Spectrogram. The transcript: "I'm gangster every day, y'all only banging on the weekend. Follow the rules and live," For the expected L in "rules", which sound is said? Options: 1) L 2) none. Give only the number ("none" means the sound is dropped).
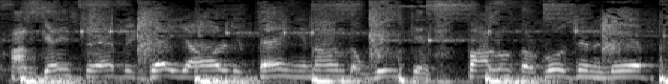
2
